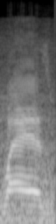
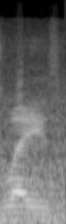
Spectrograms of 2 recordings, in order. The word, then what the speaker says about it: Waze: your play store um it's spelled w a y z i think it looks to me like it says waz but it says waze um that right there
